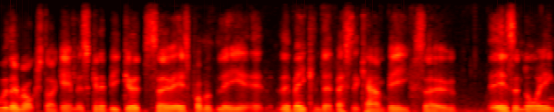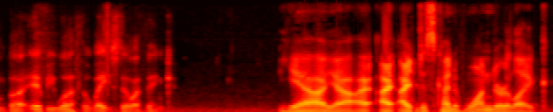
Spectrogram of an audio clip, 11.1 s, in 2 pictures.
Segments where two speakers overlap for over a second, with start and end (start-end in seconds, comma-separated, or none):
none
